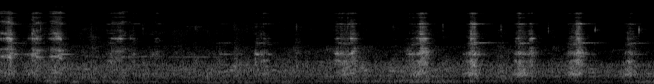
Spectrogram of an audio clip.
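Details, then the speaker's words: Monoblock (Tullu) water pump motor with its shaft turned by hand: dry rasping scrape in uneven bursts from the rear/lower bearing while the front bearing is quiet; worn motor bearing, to be replaced. "उधर वाली very में आवाज है तो हम इसको change करेंगे"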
